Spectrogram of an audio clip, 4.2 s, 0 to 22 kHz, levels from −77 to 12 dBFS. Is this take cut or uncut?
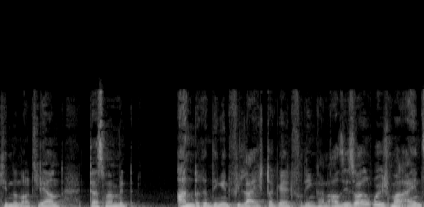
uncut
